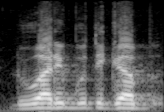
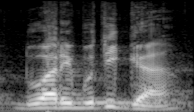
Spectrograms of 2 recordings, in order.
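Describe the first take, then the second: No difference in how they are said.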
